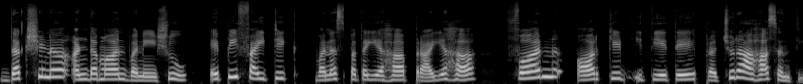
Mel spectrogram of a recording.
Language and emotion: Sanskrit, neutral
